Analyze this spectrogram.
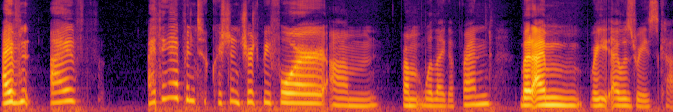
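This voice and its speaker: A woman speaks in a normal speaking voice at a fairly high pitch and a moderate pace, with lively intonation and big swings in loudness. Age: 20s. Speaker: comedian.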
